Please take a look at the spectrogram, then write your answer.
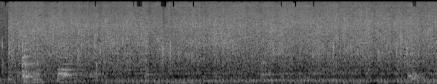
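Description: Two large onions, sliced lengthwise, fry in a pan for urad dal chutney, giving a loud, steady, close sizzle with no pauses and no voices.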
